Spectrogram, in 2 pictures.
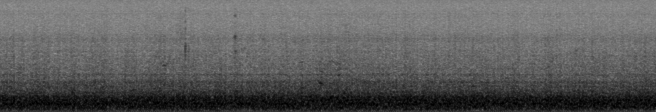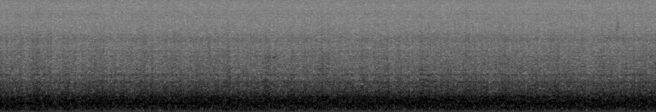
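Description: A jet airliner's engines roar steadily, heard from inside the cabin.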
